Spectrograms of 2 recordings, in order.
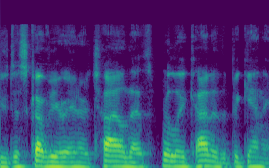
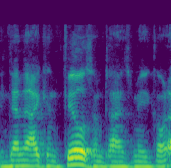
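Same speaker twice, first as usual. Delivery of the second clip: ordinary delivery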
